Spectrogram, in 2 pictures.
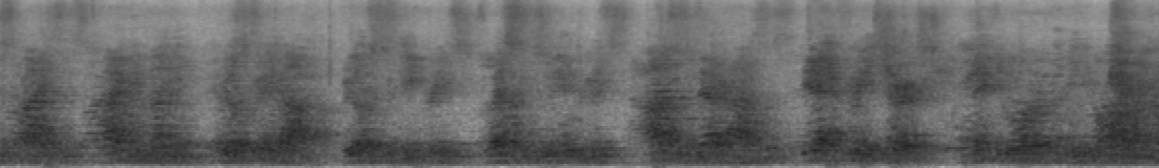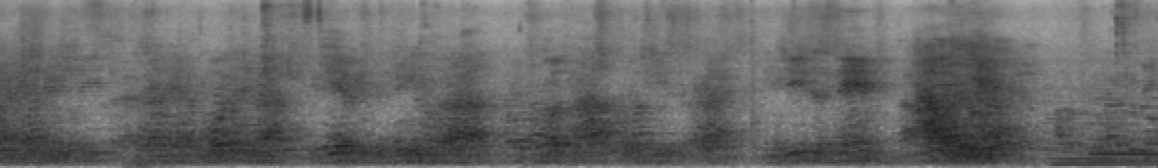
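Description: A guitar plays along with the singing.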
